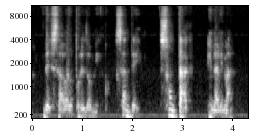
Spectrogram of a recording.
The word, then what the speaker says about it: Sunday: dado cuenta en inglés la palabra domingo se escribe sande se dice Sunday Qué quiere decir Sunday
